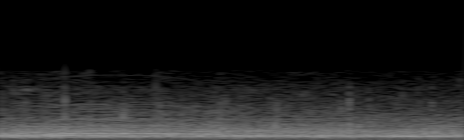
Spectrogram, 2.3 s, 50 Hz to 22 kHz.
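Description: Stadium crowd roar in a PS4 football video game, a steady dense wash of cheering and clapping-like noise filling the whole moment without pause or clear peaks.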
